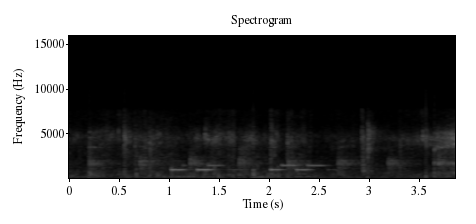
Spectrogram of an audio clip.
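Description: mobile phone keypad tones

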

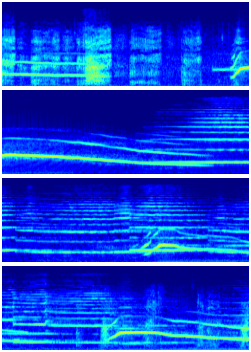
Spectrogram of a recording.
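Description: dog howling

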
